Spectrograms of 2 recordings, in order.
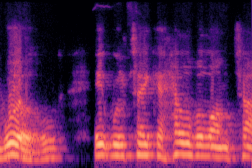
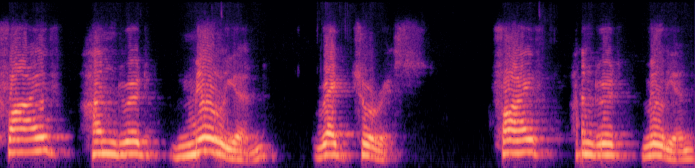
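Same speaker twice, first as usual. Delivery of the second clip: very slow, deliberate, drawn out word by word. Speaking to an audience, giving a figure very slowly. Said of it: "I'm going to say this very slowly".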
